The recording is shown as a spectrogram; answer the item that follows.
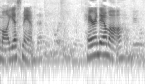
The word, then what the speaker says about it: Arundel: How about how do people from here pronounce the mall? Ha- Arundel, Herondale? Herondale. Herondale. The Herondale Mall. Yes, ma'am. That's important. Herondale Mall.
